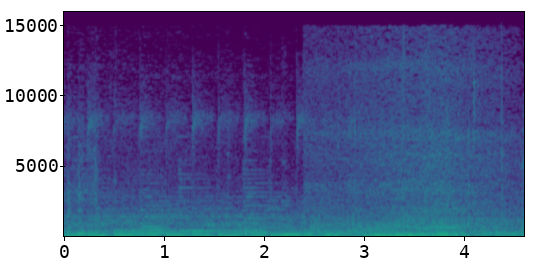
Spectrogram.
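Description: A Lexus F-Sport car engine revs steadily at close range, a continuous loud drone that rises in pitch partway through as it accelerates.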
